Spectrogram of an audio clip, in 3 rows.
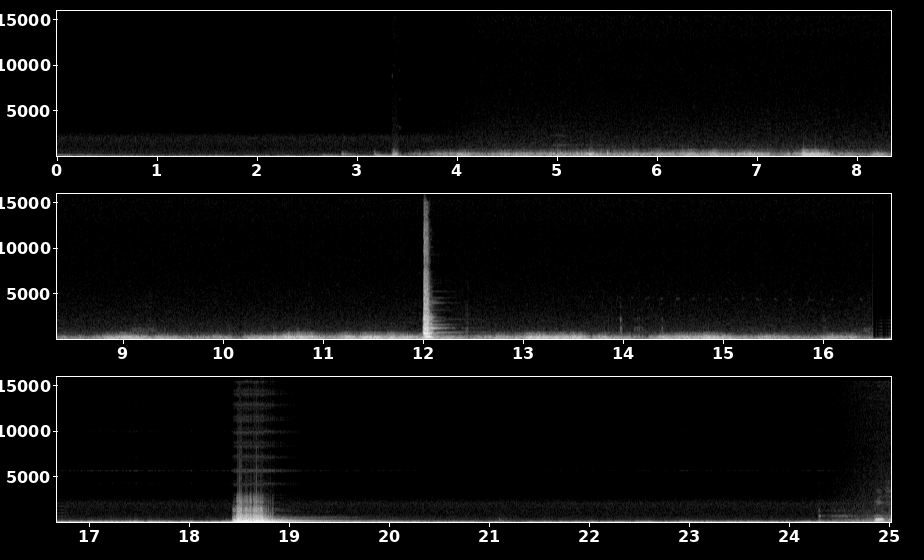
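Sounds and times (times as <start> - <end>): wind buffeting microphone: 3.3 - 16.5
sharp metallic clang: 12.0 - 12.4.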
